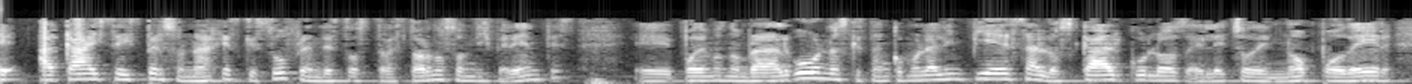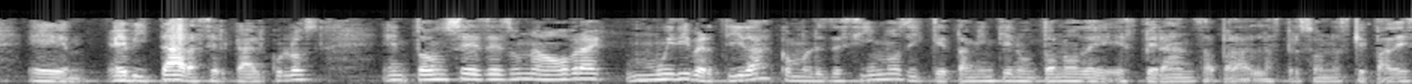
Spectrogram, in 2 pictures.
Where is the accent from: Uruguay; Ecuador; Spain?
Ecuador; algunos personajes que están muy establecidos a cómo somos los ecuatorianos.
